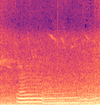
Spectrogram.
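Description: Ford S-Max power tailgate's electric motor whining as the tailgate closes. The whine starts about a third of a second in and drops in pitch about midway.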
